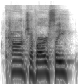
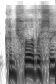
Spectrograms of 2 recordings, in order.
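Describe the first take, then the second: First: It is said the American way. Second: It is said the British way.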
